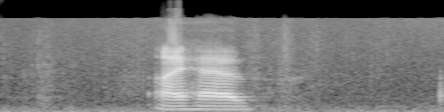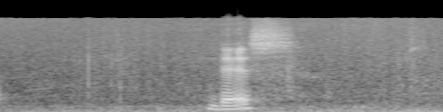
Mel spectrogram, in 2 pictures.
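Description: A man speaks briefly in short bursts.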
